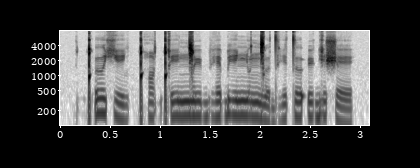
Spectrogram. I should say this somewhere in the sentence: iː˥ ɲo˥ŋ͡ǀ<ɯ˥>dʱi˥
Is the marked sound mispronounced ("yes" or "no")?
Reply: yes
